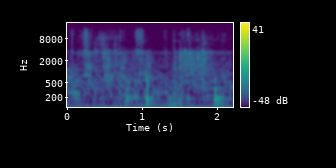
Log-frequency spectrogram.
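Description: Near silence: room tone with a low steady hum and faint, scattered light clicks and rustles of papers being handled.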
